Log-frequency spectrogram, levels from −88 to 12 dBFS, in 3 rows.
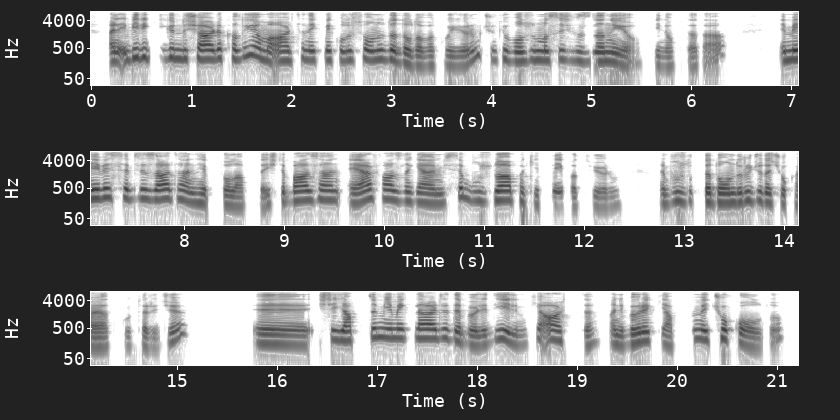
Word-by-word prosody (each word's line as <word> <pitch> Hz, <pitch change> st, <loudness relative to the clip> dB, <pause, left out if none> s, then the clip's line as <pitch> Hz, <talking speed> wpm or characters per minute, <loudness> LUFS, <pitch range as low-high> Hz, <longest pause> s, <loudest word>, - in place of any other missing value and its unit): Hani, 190 Hz, +3 st, +1 dB
1-2 245 Hz, -1 st, -1 dB
gün 235 Hz, -2 st, 0 dB
dışarıda 220 Hz, 0 st, +5 dB
kalıyor 255 Hz, +7 st, -1 dB
ama 205 Hz, -7 st, +2 dB
artan 200 Hz, +2 st, 0 dB
ekmek 205 Hz, 0 st, -2 dB
olursa 205 Hz, +3 st, -2 dB
onu 220 Hz, +1 st, +1 dB
da 210 Hz, -5 st, +4 dB
dolaba 140 Hz, -4 st, -1 dB
koyuyorum 140 Hz, -, -5 dB
çünkü 210 Hz, -1 st, -7 dB
bozulması 205 Hz, +2 st, 0 dB
hızlanıyor 185 Hz, -5 st, 0 dB, 0.2 s
bir 140 Hz, -2 st, -12 dB
noktada. 130 Hz, +1 st, -11 dB, 0.5 s
E, 195 Hz, -, -1 dB
meyve 230 Hz, +4 st, +7 dB
sebze 235 Hz, -1 st, -1 dB
zaten 220 Hz, -4 st, +2 dB
hep 160 Hz, -1 st, -6 dB
dolapta. 130 Hz, -3 st, -4 dB
İşte, 185 Hz, +4 st, -8 dB
bazen 205 Hz, +1 st, +3 dB
eğer 180 Hz, +7 st, +3 dB
fazla 220 Hz, -4 st, -1 dB
gelmişse 175 Hz, +6 st, -2 dB
buzluğa 200 Hz, +1 st, +5 dB
paketleyip 205 Hz, -, -8 dB
atıyorum. 130 Hz, +1 st, -13 dB, 0.4 s
Hani, 160 Hz, 0 st, -6 dB
buzluk 195 Hz, 0 st, -7 dB
da, 175 Hz, -1 st, +4 dB
dondurucu 175 Hz, +3 st, +1 dB
da 175 Hz, -, +3 dB
çok 155 Hz, -2 st, -8 dB
hayat 125 Hz, 0 st, -1 dB
kurtarıcı. 135 Hz, -, -7 dB, 0.6 s
Eee, 155 Hz, -3 st, +1 dB
işte, 215 Hz, -, -3 dB
yaptığım 200 Hz, +5 st, 0 dB
yemeklerde 235 Hz, -1 st, +2 dB
de 185 Hz, -5 st, +1 dB
böyle. 145 Hz, +2 st, -2 dB
Diyelim 185 Hz, -10 st, -1 dB
ki -, -, -6 dB
arttı, 185 Hz, -7 st, -1 dB
hani, 150 Hz, -1 st, -5 dB
börek 190 Hz, +4 st, +2 dB
yaptım 155 Hz, +10 st, -7 dB
ve 215 Hz, -, +4 dB
çok 230 Hz, +1 st, 0 dB
oldu, 130 Hz, -, -3 dB
195 Hz, 155 wpm, -23 LUFS, 160-220 Hz, 0.6 s, meyve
